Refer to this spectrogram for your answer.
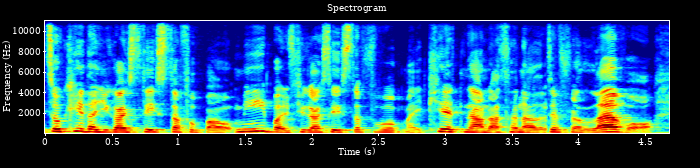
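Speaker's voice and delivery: plain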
